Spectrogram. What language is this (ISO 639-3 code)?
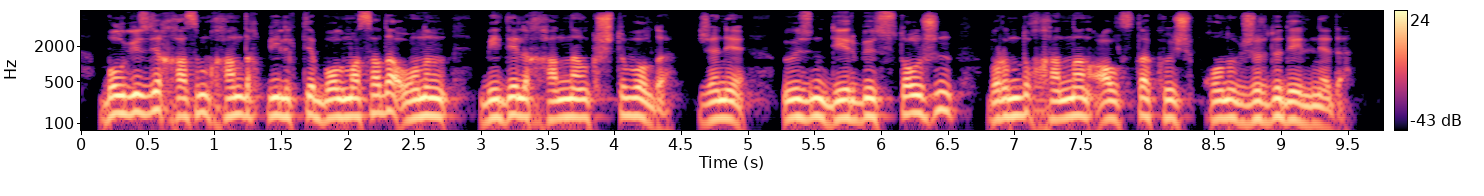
kaz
